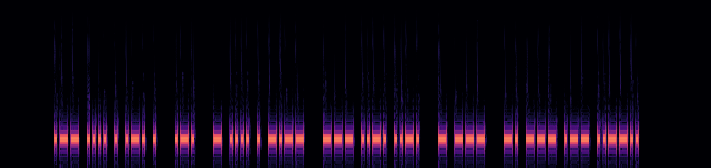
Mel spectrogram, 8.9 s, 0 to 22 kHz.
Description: Morse code, heard as a keyed tone, about 34 wpm, 700 Hz. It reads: WHERE R THEY OFF TO NOW?
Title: Sentences from Top 200 Words and Abbreviations 35wpm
